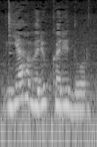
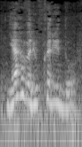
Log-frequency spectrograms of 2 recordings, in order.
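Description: Both takes have the same delivery.

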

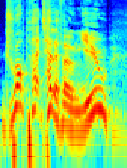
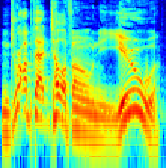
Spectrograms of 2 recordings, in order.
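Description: First: It is said in a British accent. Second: It is said in the speaker's plain accent. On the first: The speaker calls it right. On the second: The speaker calls it wrong.

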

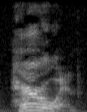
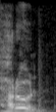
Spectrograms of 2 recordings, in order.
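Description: First: The name sounds like the word heroin. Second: The name does not sound like heroin. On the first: The speaker calls it wrong. "some people say it wrong. Some people say heroin" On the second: The speaker calls it right. "It's Haroun"

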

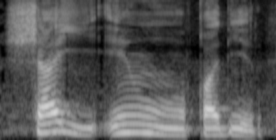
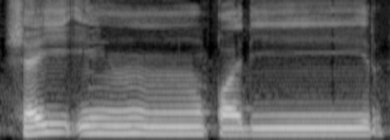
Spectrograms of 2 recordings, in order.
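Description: First: The vowel sounds like an open a. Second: The vowel sounds like an e. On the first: The speaker calls it right. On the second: The speaker calls it wrong. "kedengaran fathahnya menjadi e"

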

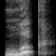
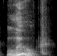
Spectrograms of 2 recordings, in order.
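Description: First: The vowel is short, as in book. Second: The vowel is a long ooh sound. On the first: The speaker calls it right. "We say look" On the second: The speaker calls it wrong. "we would expect those two O's together to make the sound ooh"

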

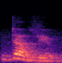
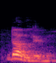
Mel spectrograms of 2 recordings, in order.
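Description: No difference in how they are said.

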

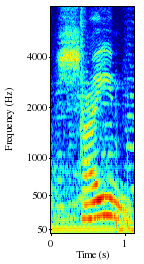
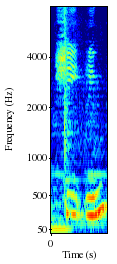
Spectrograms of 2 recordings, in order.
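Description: First: The name sounds like the word 'shine'. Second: The name does not sound like 'shine'. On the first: This is the correct way to say it. The speaker calls it right. "Shine pala ang tamang pronunciation niya" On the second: This is how it was said before. The speaker calls it wrong. "yung pagkaka-pronounce ko sa kanya dati"

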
